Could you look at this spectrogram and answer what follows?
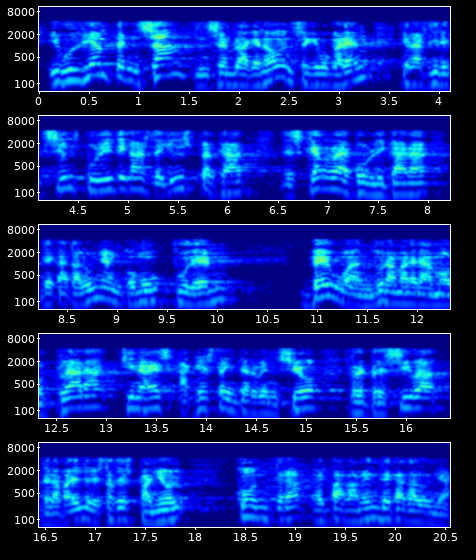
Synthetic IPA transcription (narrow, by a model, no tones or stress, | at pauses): iβulˠd̪ɾiampensaensemblakenɔensekiβukaɾemkelazðiɾeksionspulit̪̬ikazðeɣinspeɾkat̪d̪eskɛrarepuβlikanaðekat̪aluɲaeŋkomupuðem | bɛwand̪unamaneɾamɔlˠt̪̚klaɾakinaezakɛst̪aint̪eɾβensiorepɾesiβ̞aðelapaɾeʎd̪əlest̪at̪espaɲɔlˠ | kont̪ɾaelˠpaɾlamẽnd̪ekat̪aluɲa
